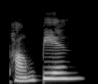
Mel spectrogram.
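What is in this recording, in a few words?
"pang2bian1", Mandarin Chinese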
